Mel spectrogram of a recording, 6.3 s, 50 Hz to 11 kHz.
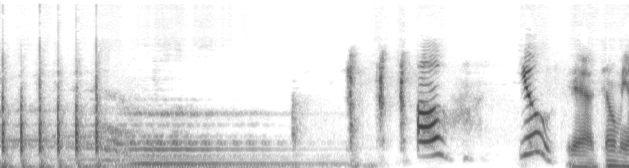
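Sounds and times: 
knocking on a door: 0.0 - 1.1
lingering resonant hum: 0.0 - 5.4
speech: 4.4 - 4.6, 5.2 - 6.2.

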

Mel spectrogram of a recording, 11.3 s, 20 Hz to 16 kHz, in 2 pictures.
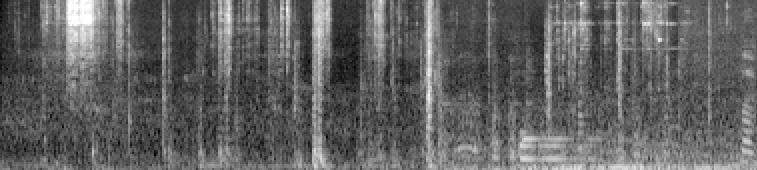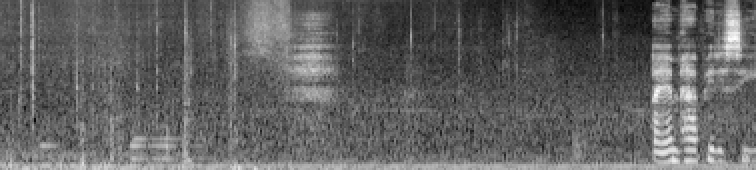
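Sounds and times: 
keys jingling: 0.3 - 1.0, 1.6 - 5.5
car engine starting: 0.3 - 10.6
motorized car window rolling down: 1.6 - 7.9
speech: 10.6 - 11.3.

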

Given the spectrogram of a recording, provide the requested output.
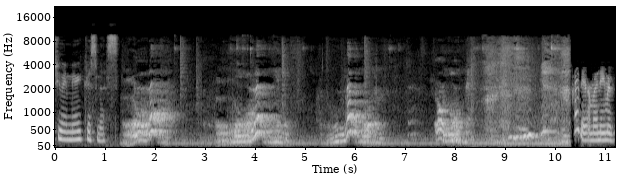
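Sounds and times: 
speech: 0.0 - 2.6, 3.2 - 4.8, 5.5 - 6.6, 7.6 - 11.2
dog growling and barking: 1.3 - 8.5
laughter: 8.2 - 10.3.

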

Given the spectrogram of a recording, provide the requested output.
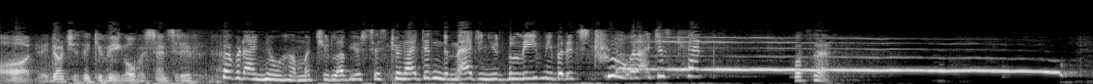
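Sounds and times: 
speech: 0.1 - 7.2, 7.9 - 8.4
long steady dog howl: 6.2 - 10.9.

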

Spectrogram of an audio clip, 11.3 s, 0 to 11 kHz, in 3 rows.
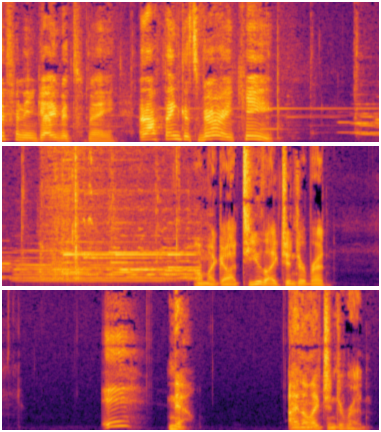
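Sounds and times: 
speech: 0.0 - 2.9, 5.7 - 7.1, 8.5 - 9.5, 10.4 - 11.3
novelty clock ticking: 0.0 - 5.9
novelty clock tinkling chime melody: 1.8 - 5.9.

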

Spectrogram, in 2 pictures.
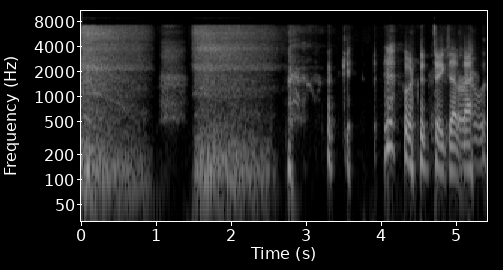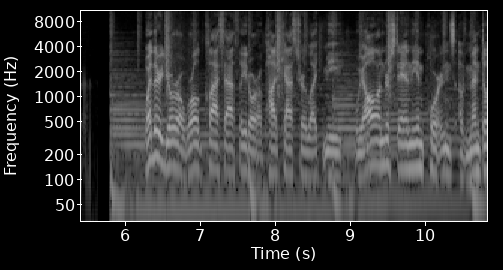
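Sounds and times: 
heavy breathing into a microphone: 0.0 - 2.8
quick sharp snorts: 0.0 - 2.8
laughter: 2.8 - 5.6
speech: 3.3 - 5.6, 6.2 - 10.8.

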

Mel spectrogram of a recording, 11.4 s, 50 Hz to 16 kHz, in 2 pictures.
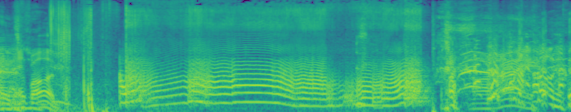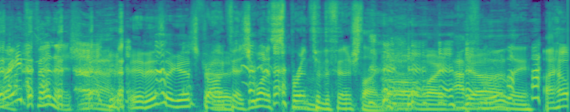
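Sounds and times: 
speech: 0.1 - 1.7, 4.5 - 11.3
recorded fart sound played from phone: 0.7 - 4.4
laughter: 4.4 - 11.3.

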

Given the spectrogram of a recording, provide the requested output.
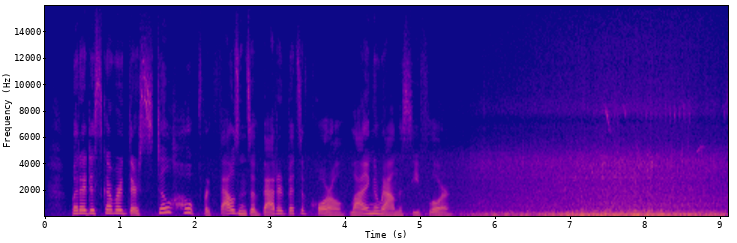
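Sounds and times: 
gusting wind on coastal dune: 0.3 - 9.1
speech: 0.4 - 5.6
ocean surf on coastal dune: 1.5 - 9.1
wind buffeting the microphone: 5.4 - 9.1.

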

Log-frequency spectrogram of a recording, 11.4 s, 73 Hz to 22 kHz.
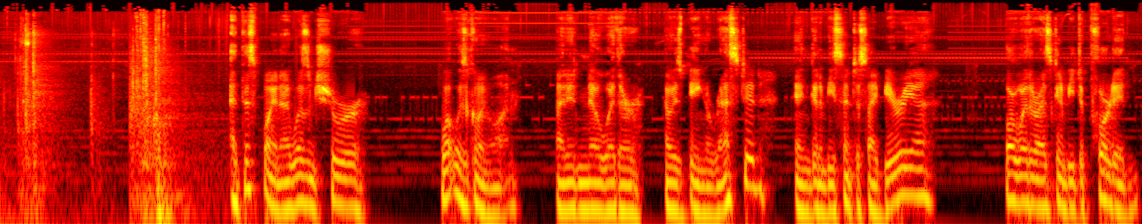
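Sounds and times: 
cell door lock clattering as it is secured: 0.0 - 2.3
heavy cell door in an airport basement detention center sliding and banging shut: 0.0 - 2.3
speech: 2.3 - 3.8, 4.4 - 9.4, 10.0 - 11.4.

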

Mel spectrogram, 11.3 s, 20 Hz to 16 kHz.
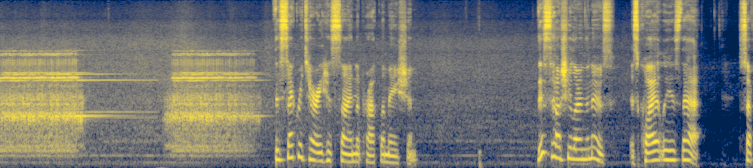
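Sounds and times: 
old-fashioned telephone bell ringing in an office in New York: 0.0 - 4.0
speech: 4.1 - 6.4, 8.0 - 11.2.

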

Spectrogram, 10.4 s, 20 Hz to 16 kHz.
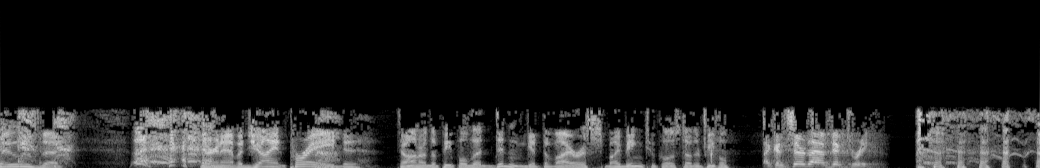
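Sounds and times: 
person coughing: 0.0 - 2.2, 3.1 - 3.7
speech: 0.4 - 10.3
laughter: 9.2 - 10.3.

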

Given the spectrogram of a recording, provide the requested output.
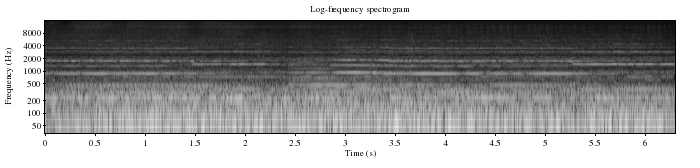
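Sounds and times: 
uneasy orchestral film score motif: 0.0 - 6.2.

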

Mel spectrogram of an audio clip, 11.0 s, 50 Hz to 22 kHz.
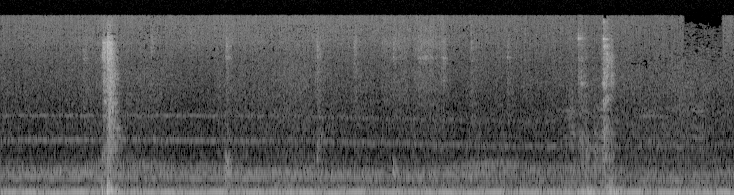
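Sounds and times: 
constant low rumbling hum: 0.0 - 10.9
faint footsteps walking to a bedroom door: 1.5 - 7.8.

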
